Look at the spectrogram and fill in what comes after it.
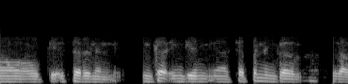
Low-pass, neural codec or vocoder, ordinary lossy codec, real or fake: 3.6 kHz; none; Opus, 64 kbps; real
